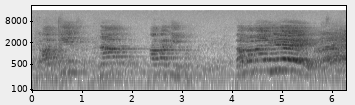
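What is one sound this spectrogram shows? An elderly man speaks with animation into a microphone, in a room with some echo.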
